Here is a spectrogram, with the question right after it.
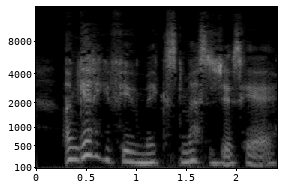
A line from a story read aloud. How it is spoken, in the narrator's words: he teased, in a still hoarse voice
